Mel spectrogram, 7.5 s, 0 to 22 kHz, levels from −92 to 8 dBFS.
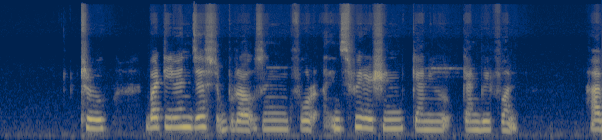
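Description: At 2.13 s the speech briefly smears and wobbles until about 2.30 s. This is short concealed packet loss: some 20 ms of audio never arrived in time, so the receiver extended the preceding sound to cover the hole, adding roughly 10 ms, then blended back into the real signal.

Overlapping that event, from 2.15 to 2.17 s, and again from 5.36 to 5.42 s, the sound turns rougher and noisier without any gap. Each is a lost packet rebuilt from error correction. The decoder played low-bitrate copies carried in the following packets: 20 ms at the first spot, and 40 ms at the second, which fits two packets.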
